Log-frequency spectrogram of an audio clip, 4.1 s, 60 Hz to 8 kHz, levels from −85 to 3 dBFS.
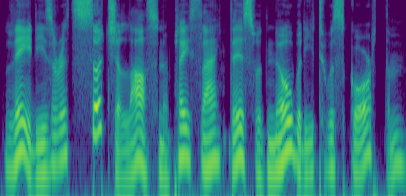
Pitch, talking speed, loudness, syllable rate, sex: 130 Hz, 235 wpm, -19 LUFS, 5.6 syllables/s, male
